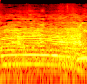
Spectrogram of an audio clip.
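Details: One long, steady low moo, held level for over a second before a brief bend at the end, from cattle at the Ambari Haat livestock market in Dinajpur, where dairy cows and calves are traded; market noise underneath.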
